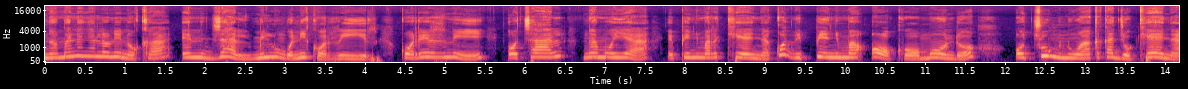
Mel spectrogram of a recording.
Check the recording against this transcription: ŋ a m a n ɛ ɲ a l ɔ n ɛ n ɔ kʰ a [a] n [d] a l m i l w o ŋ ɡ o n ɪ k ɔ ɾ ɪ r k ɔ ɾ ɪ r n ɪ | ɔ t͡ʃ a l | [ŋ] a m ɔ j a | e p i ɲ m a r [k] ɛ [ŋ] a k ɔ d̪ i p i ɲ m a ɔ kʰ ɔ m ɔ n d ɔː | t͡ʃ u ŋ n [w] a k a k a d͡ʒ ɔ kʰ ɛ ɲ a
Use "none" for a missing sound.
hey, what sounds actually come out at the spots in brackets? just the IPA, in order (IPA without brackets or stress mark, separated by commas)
ɛ, d͡ʒ, ŋ, kʰ, ɲ, w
